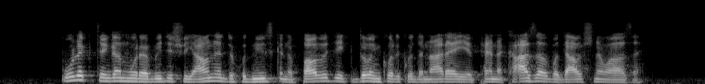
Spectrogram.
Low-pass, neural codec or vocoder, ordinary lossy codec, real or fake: 7.2 kHz; codec, 16 kHz, 1.1 kbps, Voila-Tokenizer; none; fake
